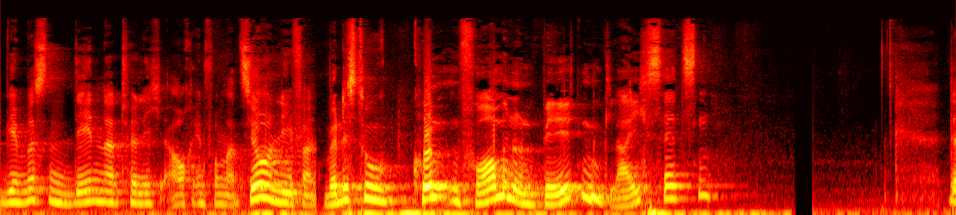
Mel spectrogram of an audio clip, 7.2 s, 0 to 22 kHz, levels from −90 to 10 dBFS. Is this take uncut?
no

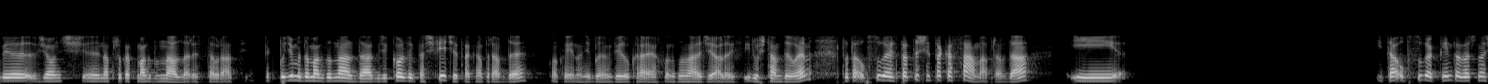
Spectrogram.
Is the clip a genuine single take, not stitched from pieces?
no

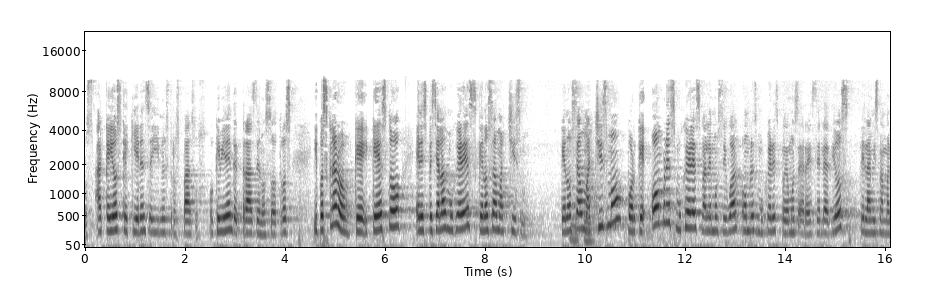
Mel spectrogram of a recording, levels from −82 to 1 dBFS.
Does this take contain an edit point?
no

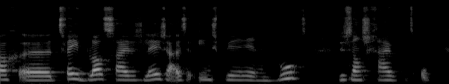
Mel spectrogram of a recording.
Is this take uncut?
no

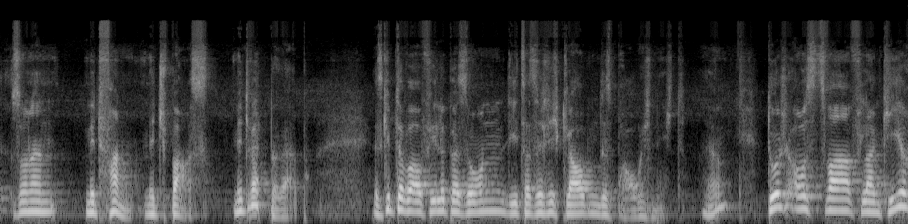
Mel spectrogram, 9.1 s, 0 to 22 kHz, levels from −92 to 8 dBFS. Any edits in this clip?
yes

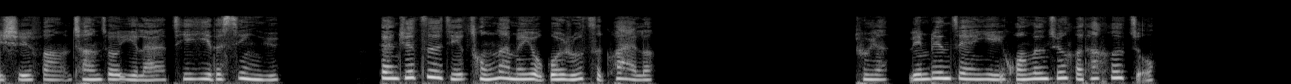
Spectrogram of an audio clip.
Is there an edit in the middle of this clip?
yes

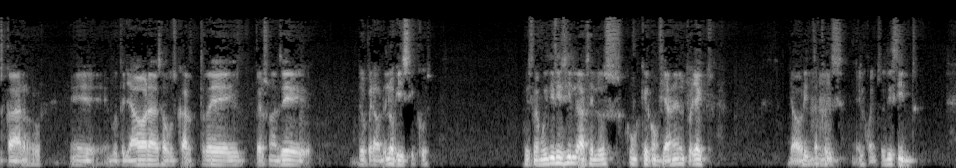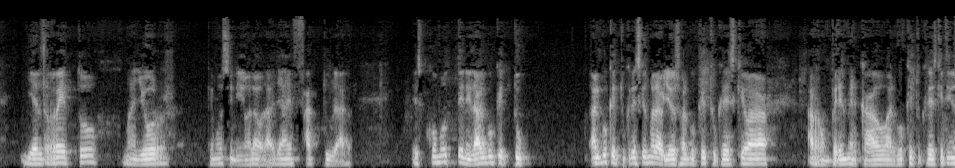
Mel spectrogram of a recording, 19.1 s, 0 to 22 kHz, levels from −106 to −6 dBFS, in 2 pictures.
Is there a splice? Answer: no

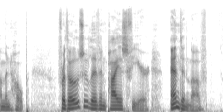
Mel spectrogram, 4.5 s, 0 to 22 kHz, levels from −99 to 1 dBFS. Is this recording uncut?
yes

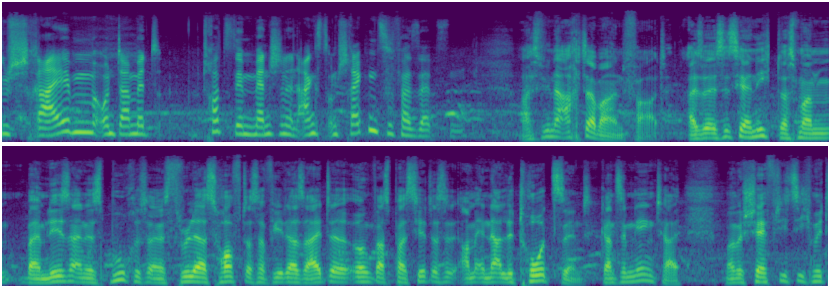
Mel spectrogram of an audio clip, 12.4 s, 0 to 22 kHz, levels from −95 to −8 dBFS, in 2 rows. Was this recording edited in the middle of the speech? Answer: yes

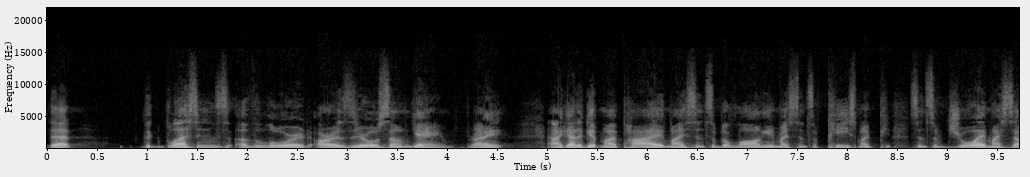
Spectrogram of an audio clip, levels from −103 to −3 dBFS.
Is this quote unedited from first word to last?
no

